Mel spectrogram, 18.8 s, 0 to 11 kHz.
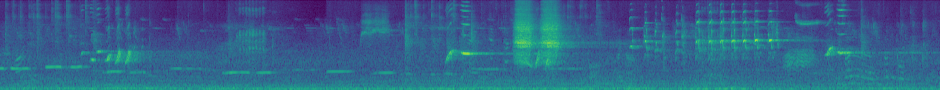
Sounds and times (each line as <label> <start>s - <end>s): parrots in their aviary 0.0s - 18.8s
voice and bird sound imitation of a visitor 8.9s - 18.8s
